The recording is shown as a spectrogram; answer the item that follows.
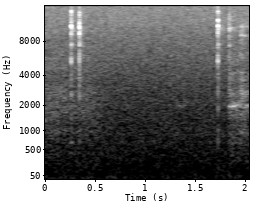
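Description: Near silence, with a few faint clicks: a pair about a quarter-second in and another near the end.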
